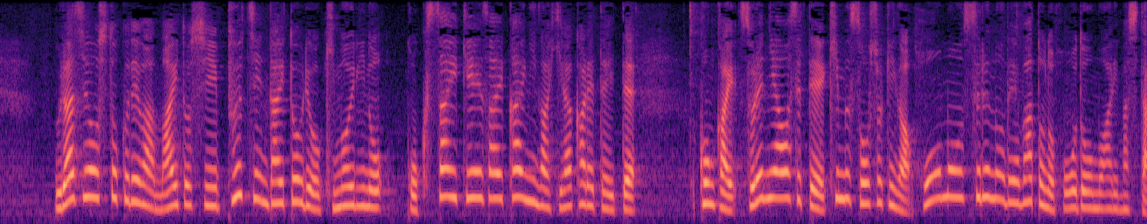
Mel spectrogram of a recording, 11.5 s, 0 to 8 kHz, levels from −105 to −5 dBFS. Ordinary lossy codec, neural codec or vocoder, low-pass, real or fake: none; none; none; real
